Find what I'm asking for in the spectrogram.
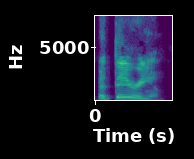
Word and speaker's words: Ethereum: Excuse me if I pronounced this wrong. Ethereum. – Ethereum.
